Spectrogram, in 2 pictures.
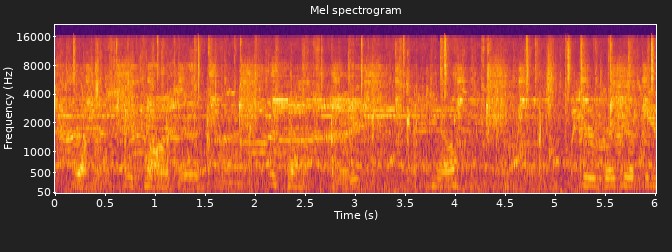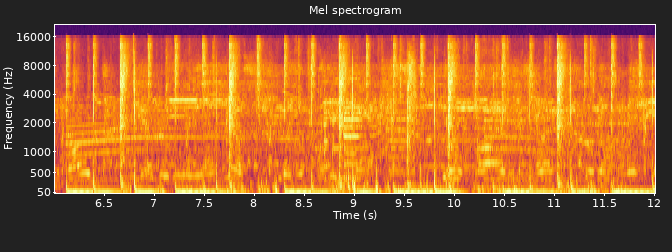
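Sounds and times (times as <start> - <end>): distant voices talking: 0.0 - 12.0.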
